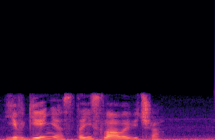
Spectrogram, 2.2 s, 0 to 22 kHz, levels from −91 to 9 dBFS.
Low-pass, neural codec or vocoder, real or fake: 7.2 kHz; none; real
